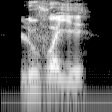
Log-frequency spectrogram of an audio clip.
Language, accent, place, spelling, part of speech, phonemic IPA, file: French, France, Lyon, louvoyer, verb, /lu.vwa.je/, LL-Q150 (fra)-louvoyer.wav
- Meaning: 1. to tack 2. to avoid verbal commitment, to hedge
